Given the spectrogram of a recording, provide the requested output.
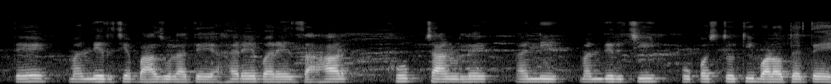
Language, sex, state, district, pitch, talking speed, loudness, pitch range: Marathi, male, Maharashtra, Aurangabad, 125 Hz, 115 wpm, -20 LUFS, 125-130 Hz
